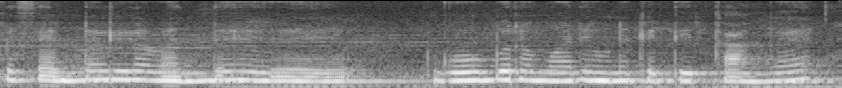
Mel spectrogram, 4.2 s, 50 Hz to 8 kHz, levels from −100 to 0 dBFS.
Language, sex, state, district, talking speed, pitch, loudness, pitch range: Tamil, female, Tamil Nadu, Kanyakumari, 100 wpm, 230 Hz, -13 LUFS, 220-240 Hz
